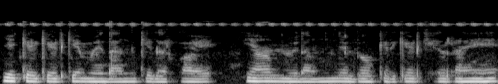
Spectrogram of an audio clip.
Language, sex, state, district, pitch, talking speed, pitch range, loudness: Hindi, male, Bihar, Jahanabad, 135 Hz, 180 wpm, 130-140 Hz, -17 LUFS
